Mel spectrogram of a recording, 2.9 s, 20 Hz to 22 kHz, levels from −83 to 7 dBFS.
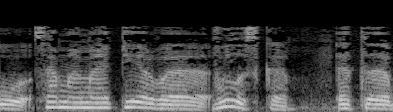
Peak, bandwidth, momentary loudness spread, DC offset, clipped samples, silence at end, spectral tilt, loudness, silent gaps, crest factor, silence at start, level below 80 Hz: -2 dBFS; 8.8 kHz; 7 LU; under 0.1%; under 0.1%; 0 s; -6 dB/octave; -14 LUFS; none; 12 dB; 0 s; -44 dBFS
